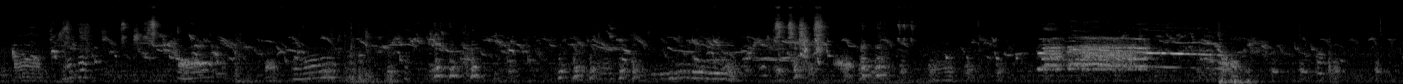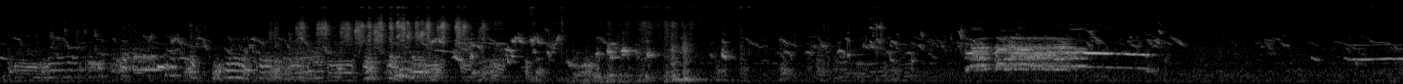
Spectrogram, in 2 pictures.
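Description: A flock of chickens clucking and chattering continuously in a coop. A rooster crows loudly twice, about ten seconds in and again near the end, each crow lasting about a second and a half and trailing off in a falling note.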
